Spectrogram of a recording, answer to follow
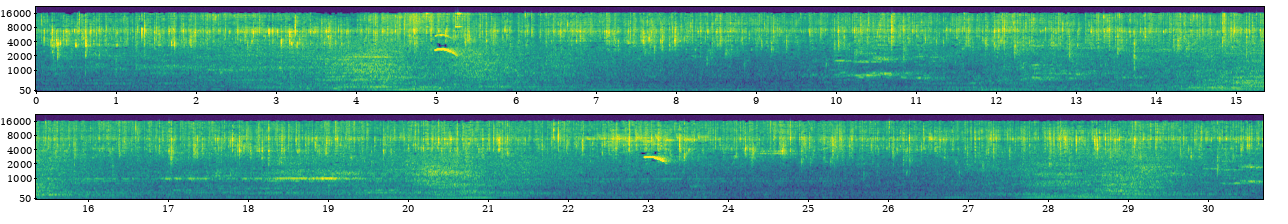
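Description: Water trickling and dripping down the wires of a birdcage, with two short, high, falling chirps, one about five seconds in and a louder one later.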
